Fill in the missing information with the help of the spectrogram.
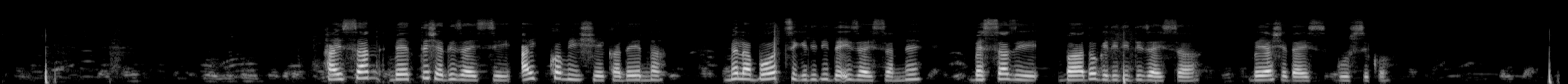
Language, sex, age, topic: Gamo, female, 25-35, government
